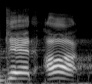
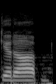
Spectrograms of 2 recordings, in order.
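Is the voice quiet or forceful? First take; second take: forceful; quiet. First: It is said in a loud, urgent voice. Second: It is said in a small, quiet voice. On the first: The command is urgent and must be obeyed now. The speaker calls it right. "No, that angel was there" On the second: The command sounds mild and unimportant. The speaker calls it wrong. "read it with a small little voice"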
